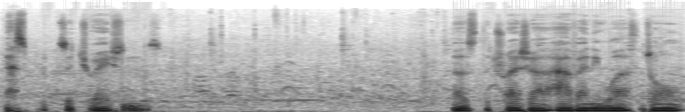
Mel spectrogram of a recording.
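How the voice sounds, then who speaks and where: An extremely low, gravelly voice for a mysterious ancient dragon in the guise of a stranger, acted by a man. He speaks very slowly and intimately, weighing each phrase with long pauses, like a brooding philosopher in a fantasy ASMR roleplay. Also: heavily acted, poor audio. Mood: brooding, musing. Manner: deliberate, pensive, with long dramatic pauses. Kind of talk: ASMR roleplay, slow intimate dramatic monologue.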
